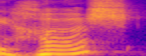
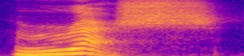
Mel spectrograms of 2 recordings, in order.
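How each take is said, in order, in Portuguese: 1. Começa com um som de h aspirado. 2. Começa com um som de r com a língua enrolada. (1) "Se eu estiver falando português" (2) "o som do R em inglês é o som daquela língua enrolada"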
